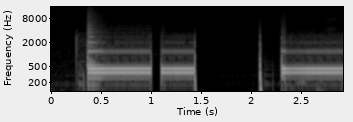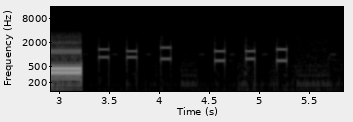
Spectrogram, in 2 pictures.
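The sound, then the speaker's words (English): Loud, buzzy telephone busy tones sound in long on-off bursts as the phone is picked up, then a quick series of about eight short, clean touch-tone dialing beeps follows, clear with no talking. “So now when I pick up the phone.”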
